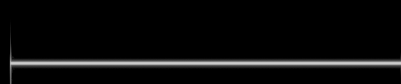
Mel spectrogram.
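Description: A single steady pure tone, the 1 kHz line-up test tone that goes with colour bars at the head of a broadcast programme tape, used for setting audio levels. It starts abruptly just after the start and holds at one unchanging pitch and level.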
